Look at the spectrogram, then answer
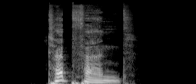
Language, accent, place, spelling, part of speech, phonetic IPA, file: German, Germany, Berlin, töpfernd, verb, [ˈtœp͡fɐnt], De-töpfernd.ogg
- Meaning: present participle of töpfern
